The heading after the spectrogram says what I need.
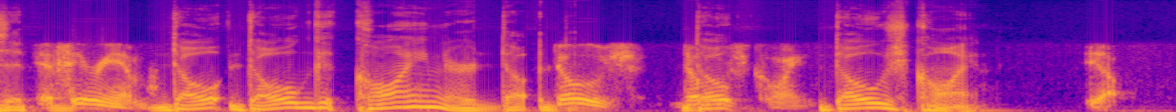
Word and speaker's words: Dogecoin: Dogecoin. Yeah. It's 5 cents. Maybe that's the one I can afford, actually. Well, Dogecoin.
